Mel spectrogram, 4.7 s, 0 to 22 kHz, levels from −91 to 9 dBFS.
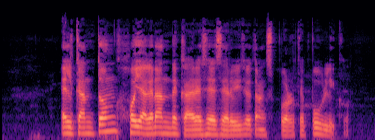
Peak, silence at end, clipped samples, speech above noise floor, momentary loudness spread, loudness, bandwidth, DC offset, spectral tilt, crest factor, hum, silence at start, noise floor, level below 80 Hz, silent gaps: -2 dBFS; 0.35 s; under 0.1%; 35 dB; 9 LU; -18 LUFS; 13.5 kHz; under 0.1%; -4 dB/octave; 18 dB; none; 0.75 s; -53 dBFS; -52 dBFS; none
